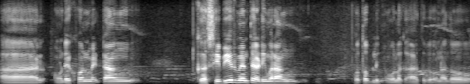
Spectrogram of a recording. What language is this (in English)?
Santali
